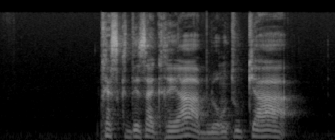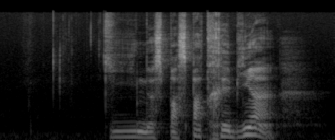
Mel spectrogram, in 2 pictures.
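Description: A man speaks calmly and expressively close to a microphone.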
